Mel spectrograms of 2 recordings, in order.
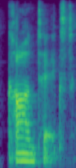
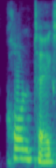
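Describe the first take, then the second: First: The first vowel is big and open. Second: The first vowel is smaller and more closed. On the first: "Mine's way more open and big" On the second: "He's saying context context"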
